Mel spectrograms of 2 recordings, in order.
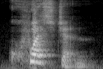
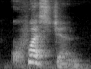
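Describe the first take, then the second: Both takes have the same delivery.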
